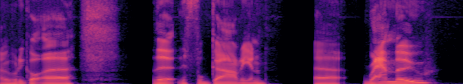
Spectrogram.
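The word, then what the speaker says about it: Ramuh: You know, we've already got the Fulgarian, Ramu, or Rama, if you prefer. Apparently that's the correct pronunciation.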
